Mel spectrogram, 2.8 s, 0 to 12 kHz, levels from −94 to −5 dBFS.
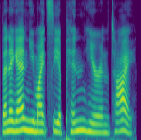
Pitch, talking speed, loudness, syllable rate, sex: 225 Hz, 235 wpm, -17 LUFS, 4.8 syllables/s, female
